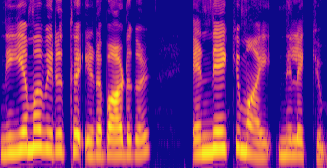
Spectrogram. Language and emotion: Malayalam, neutral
